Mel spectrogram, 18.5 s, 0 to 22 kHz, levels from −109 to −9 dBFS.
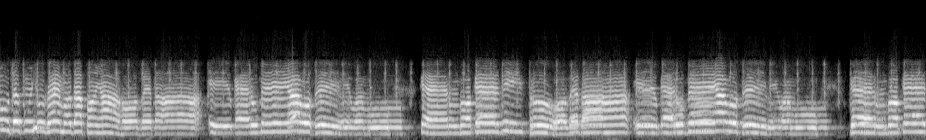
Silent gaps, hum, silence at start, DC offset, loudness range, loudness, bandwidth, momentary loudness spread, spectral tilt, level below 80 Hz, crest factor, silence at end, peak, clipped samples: none; none; 0 s; under 0.1%; 3 LU; -20 LUFS; 3.7 kHz; 8 LU; -10.5 dB/octave; -70 dBFS; 16 dB; 0 s; -4 dBFS; under 0.1%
